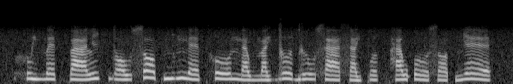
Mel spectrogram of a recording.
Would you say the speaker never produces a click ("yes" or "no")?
yes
